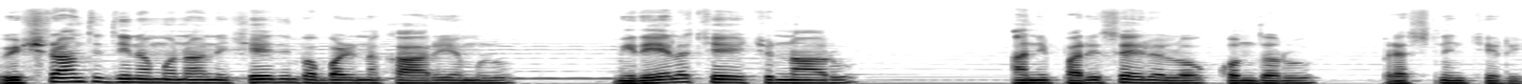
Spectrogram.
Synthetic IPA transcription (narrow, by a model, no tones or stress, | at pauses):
ʋiʃɾaːnt̪id̪inɐmunɐniʃe̞ːd̪impɐbɐɽinɐkaːɾjɐmulumiːɾɛːlaːt͡ʃe̞ːjɐt͡ʃunːaːɾu | ɐnipɐɾisɐjlɐlo̞ːko̞nd̪ɐɾu | pɾɐsniɲt͡ʃiɾḭ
